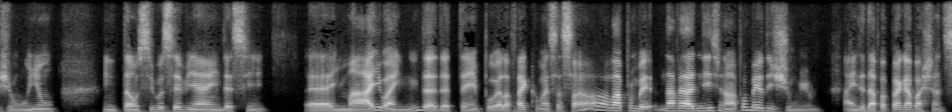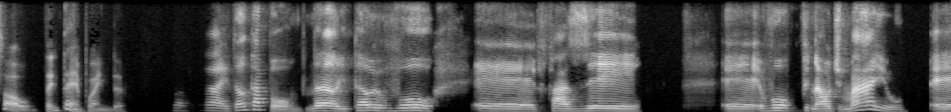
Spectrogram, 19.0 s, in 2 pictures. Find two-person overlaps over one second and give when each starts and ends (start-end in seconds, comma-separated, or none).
none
